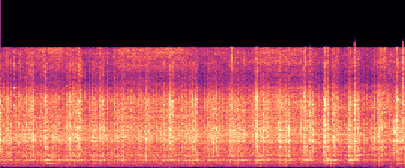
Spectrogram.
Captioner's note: crusher engine rumbling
